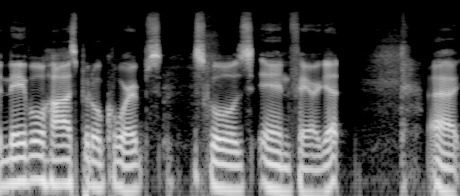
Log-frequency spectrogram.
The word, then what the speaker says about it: Farragut: Hospital Corpse schools in Farragut. Uh, you can't you can't roll that gu. You got to say fair. Yeah, you got to say Gut. That's a hard G.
